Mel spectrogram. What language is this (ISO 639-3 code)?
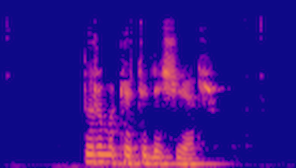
tur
